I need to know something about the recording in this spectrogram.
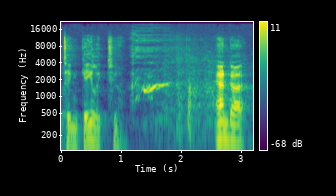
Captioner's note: audience laughing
